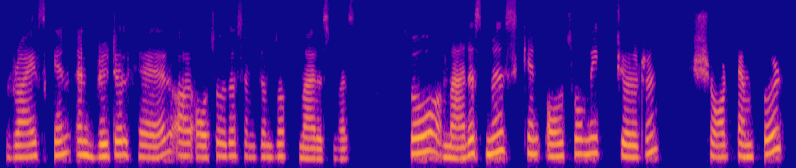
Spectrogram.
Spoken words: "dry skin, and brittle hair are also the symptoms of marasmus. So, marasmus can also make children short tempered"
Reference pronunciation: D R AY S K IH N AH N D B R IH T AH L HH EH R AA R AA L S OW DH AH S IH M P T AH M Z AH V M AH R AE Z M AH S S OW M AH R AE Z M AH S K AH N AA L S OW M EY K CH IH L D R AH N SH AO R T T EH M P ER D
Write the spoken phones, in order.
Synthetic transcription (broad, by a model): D R AY S K IH N AH N D B R IH T AH L HH EH R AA R AA L S OW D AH S IH M P T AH M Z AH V M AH R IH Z M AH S S OW M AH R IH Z M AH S K AH N AA L S OW M EY K CH IH L D R AH N SH AO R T T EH M P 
